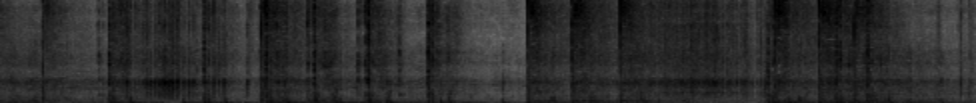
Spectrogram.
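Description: Fireworks show: aerial fireworks bursting in quick succession, about ten sharp bangs in seven seconds, with a continuous low rumble between them.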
